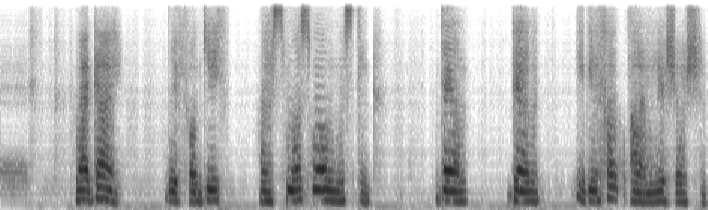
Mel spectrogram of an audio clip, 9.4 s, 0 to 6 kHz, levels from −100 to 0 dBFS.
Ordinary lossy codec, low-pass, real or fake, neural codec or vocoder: none; 5.4 kHz; fake; codec, 16 kHz, 0.5 kbps, FreqCodec, smaller model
